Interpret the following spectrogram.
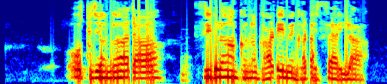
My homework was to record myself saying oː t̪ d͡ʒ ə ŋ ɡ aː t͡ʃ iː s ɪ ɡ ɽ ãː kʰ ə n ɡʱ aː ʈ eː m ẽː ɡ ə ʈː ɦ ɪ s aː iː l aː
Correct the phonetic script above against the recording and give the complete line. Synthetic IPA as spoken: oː t̪ d͡ʒ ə ŋ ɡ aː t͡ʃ aː s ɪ ɡ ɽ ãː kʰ ə n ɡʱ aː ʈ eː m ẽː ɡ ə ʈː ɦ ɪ s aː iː l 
